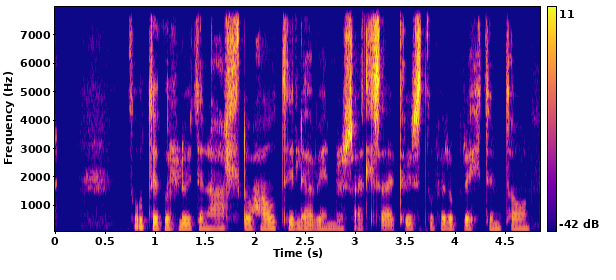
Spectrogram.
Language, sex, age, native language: Icelandic, female, 30-39, Icelandic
